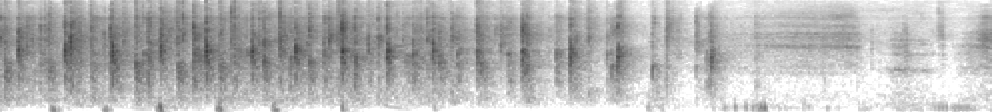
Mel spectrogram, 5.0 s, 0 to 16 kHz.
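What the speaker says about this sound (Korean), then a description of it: "우리 모두를 위해서 큰 박수로 환영해 주시기 바랍니다" Lecture audience applauding to welcome Dr. Kim Kyun-jin at a Reformation 500th anniversary lecture; a modest crowd's separate, crisp hand claps patter steadily, then thin out and fade near the end.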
